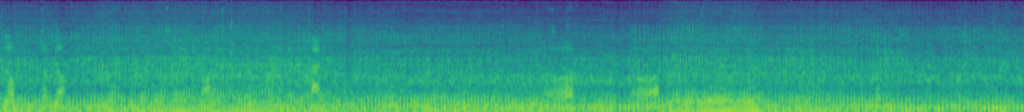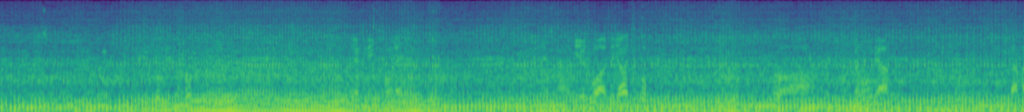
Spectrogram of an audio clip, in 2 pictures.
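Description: Small ATV engine running steadily while riding along a bumpy dirt trail, heard from on board the machine.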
